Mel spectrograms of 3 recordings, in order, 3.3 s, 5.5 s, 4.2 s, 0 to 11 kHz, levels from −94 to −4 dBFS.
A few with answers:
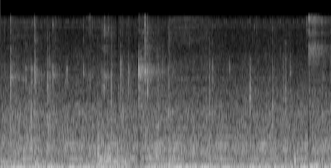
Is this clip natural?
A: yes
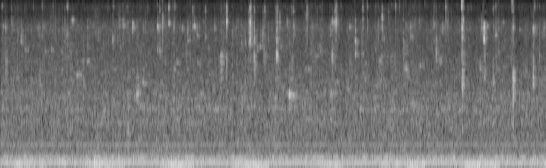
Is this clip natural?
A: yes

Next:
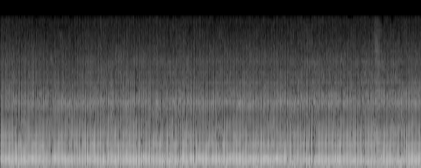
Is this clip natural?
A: no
